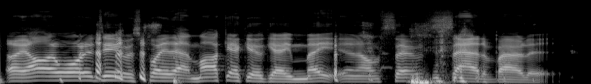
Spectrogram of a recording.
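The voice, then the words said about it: Put-on Australian accent. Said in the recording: “it's not easy doing an Australian accent, as we've seen before. It's a difficult thing”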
